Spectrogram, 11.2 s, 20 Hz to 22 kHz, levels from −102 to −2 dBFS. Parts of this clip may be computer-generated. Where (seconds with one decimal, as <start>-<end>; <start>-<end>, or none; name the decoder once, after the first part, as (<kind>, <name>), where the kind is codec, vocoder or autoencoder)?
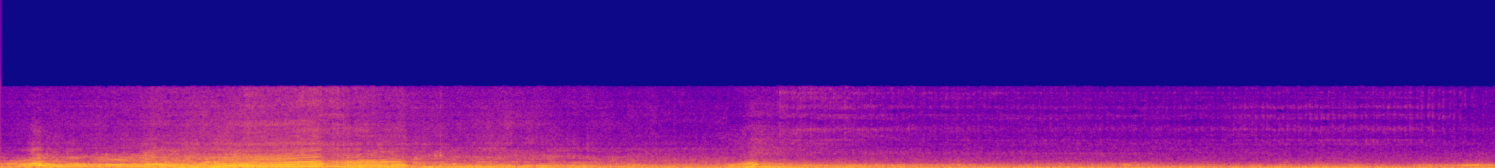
0.0-1.8 (codec, SNAC); 2.7-4.7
